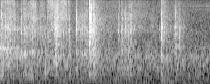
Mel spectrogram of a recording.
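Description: Faint rustling of disc packaging being handled as a Blu-ray disc is drawn out of its sleeve, with a few light clicks.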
